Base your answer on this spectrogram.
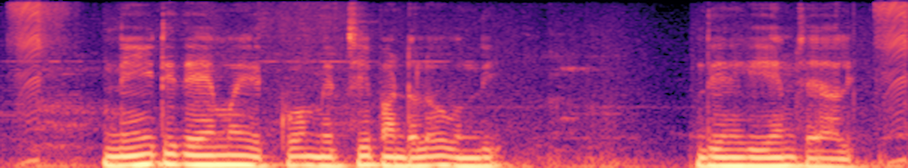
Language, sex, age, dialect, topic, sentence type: Telugu, male, 25-30, Telangana, agriculture, question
